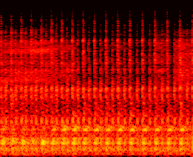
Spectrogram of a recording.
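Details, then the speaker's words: MGB, ignition switched on, electric fuel pump ticking rapidly about eight clicks a second as it fills the carburetor float bowls, squirting heard in the float chambers; no leaks found. "I'm suspicious it's still ticking, but then I guess it's got to fill up the float bowls."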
